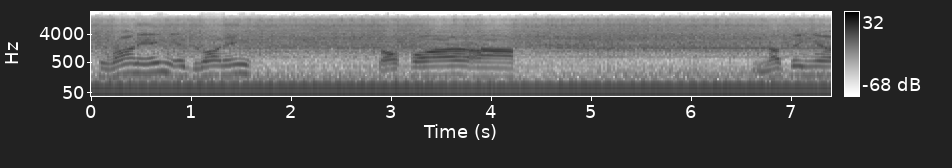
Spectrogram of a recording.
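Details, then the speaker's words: E46 BMW M3 first start after a failed CSL airbox dropped pieces into a cylinder, redesigned airbox fitted: steady even idle, valvetrain sounding normal with no ticks or knocks; healthy. "uh OD I'm hearing valve TR valve train seems [Music] uh bit um have a normal [Music] sound"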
